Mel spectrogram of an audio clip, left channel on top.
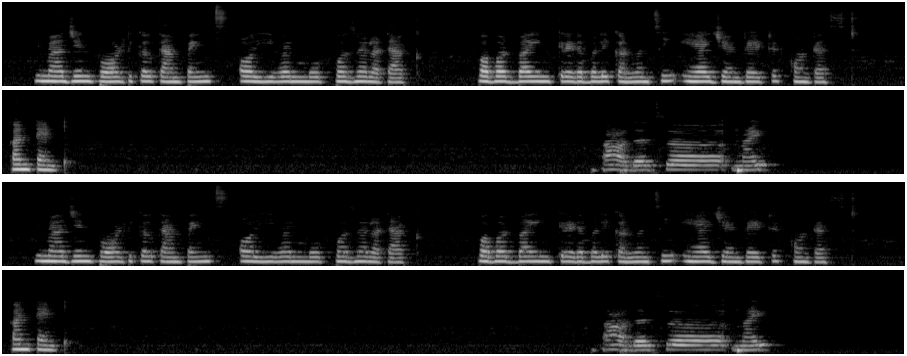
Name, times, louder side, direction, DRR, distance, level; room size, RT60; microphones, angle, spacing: voice 1, 0.3-2.1 2.4-4.0 4.8-8.3 9.1-9.6, left 3 dB, 30° left, 0.5 m, -23 dB
voice 2, 15.0-16.8, right 1 dB, 50° left, 2.0 m, -28 dB
8.2 x 4.9 x 2.7 m
head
